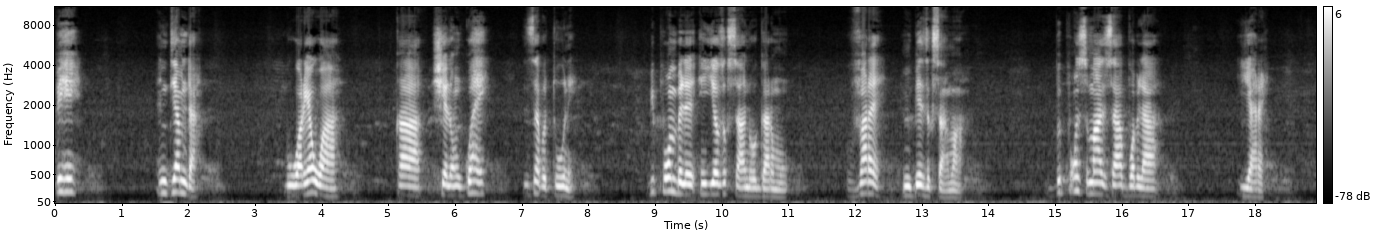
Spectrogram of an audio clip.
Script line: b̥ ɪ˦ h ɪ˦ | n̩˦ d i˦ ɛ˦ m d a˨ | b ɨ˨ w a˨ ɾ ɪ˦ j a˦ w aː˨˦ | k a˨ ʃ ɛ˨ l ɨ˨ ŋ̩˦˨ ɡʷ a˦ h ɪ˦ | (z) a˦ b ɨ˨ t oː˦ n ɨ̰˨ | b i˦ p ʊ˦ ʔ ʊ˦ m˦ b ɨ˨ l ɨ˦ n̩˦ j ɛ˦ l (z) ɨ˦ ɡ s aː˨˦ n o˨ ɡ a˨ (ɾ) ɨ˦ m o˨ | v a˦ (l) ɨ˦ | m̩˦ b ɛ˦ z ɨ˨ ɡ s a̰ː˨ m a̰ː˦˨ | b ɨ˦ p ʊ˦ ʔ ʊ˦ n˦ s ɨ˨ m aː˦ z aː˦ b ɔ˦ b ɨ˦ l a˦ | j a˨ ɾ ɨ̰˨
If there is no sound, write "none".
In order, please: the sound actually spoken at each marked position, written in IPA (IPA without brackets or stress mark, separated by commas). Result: z, z, ɾ, ɾ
